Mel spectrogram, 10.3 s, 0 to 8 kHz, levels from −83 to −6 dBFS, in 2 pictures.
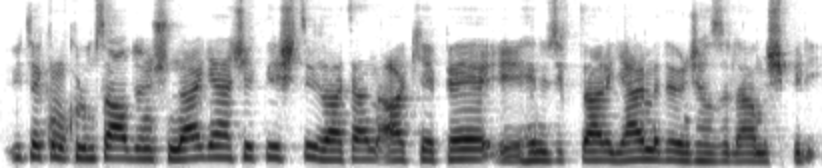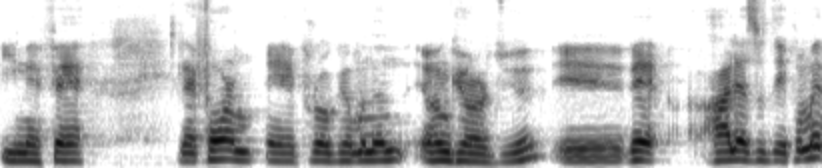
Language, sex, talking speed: Turkish, male, 115 wpm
